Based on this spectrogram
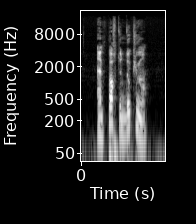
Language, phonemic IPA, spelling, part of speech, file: French, /pɔʁ.t(ə).dɔ.ky.mɑ̃/, porte-documents, noun, Fr-porte-documents.ogg
- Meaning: briefcase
